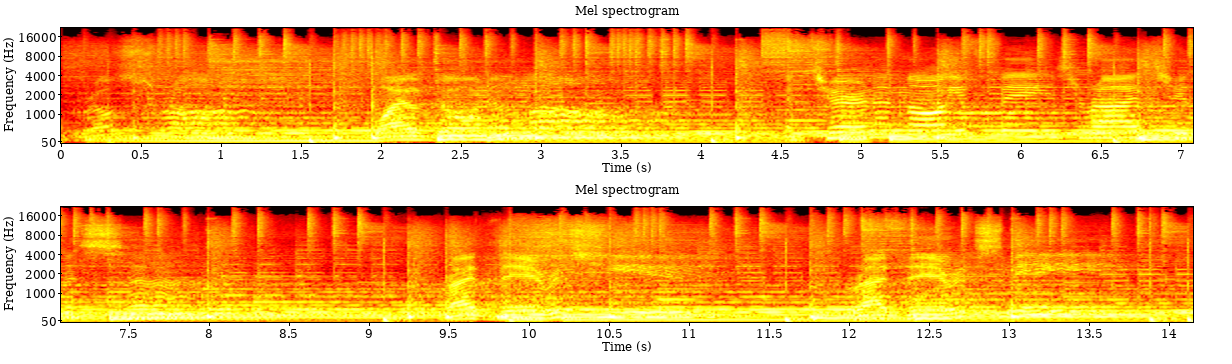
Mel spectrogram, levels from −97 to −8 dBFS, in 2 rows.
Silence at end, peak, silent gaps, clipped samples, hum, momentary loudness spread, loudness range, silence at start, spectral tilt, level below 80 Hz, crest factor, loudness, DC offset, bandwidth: 0 s; -2 dBFS; none; under 0.1%; none; 5 LU; 1 LU; 0 s; -4.5 dB/octave; -30 dBFS; 12 dB; -14 LUFS; under 0.1%; over 20 kHz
